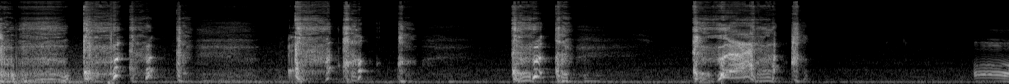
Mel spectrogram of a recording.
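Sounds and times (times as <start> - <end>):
man coughing hard: 0.0 - 2.1, 2.9 - 4.2, 5.1 - 5.9, 6.9 - 8.2.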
